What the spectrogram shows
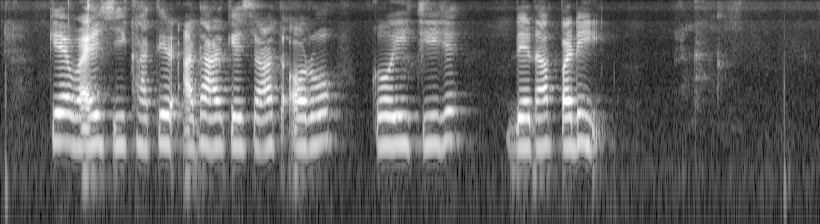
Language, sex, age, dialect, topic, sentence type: Maithili, female, 36-40, Angika, banking, question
